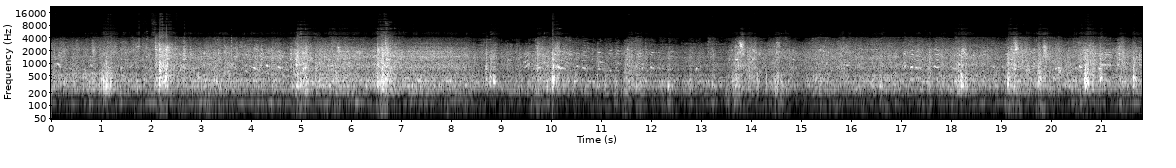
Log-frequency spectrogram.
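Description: The bus body rattles and clatters over bumps.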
